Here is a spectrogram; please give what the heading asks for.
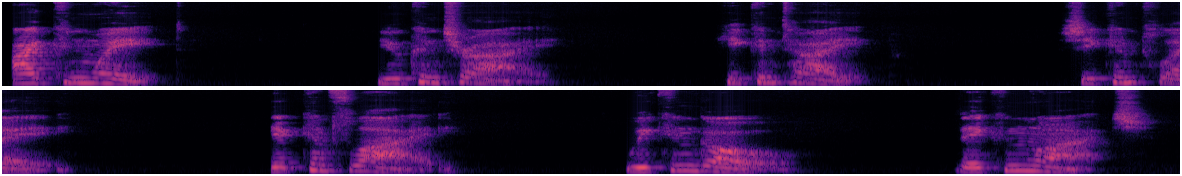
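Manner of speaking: can reduced, the last word like wait or go stressed; weak can, then land on the verb: wait, try, watch; stress on final verb. Shown as a demonstration. Teacher reading examples of the stress pattern, weak can, stressed verb. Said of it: "I will pronounce those so that you can hear the stress pattern".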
